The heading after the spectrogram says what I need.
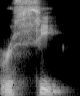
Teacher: we don't use the short I sound like this is we use the long e sound like green beans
